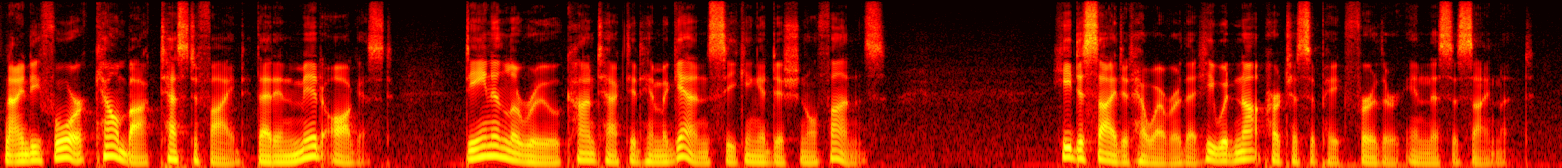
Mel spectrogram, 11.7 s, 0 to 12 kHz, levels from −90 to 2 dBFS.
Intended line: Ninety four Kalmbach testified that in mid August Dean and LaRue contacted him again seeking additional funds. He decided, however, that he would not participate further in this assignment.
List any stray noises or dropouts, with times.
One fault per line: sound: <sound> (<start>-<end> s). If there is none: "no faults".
no faults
